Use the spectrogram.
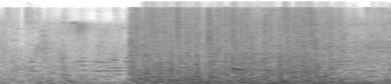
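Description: A sudden grenade blast in a Warhammer video game erupts after a second of quieter din, leaving a loud, dense roar of gunfire and explosive rumble that stays sustained to the end.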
